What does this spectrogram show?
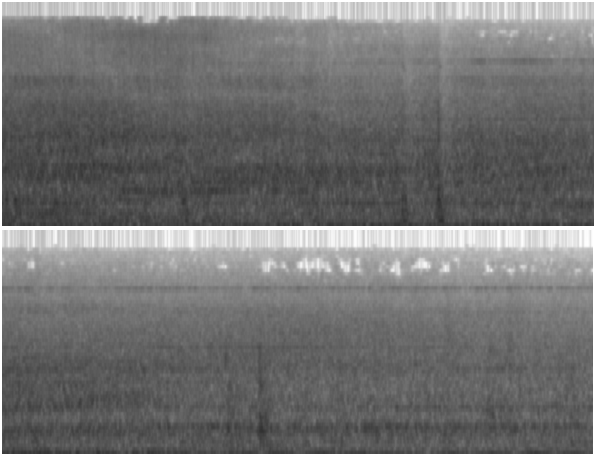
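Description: Yufuin no Mori diesel express train running past and pulling away, its rumble of wheels on rail fading after the last car goes by. There are two sharp clicks, about three and six seconds in.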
